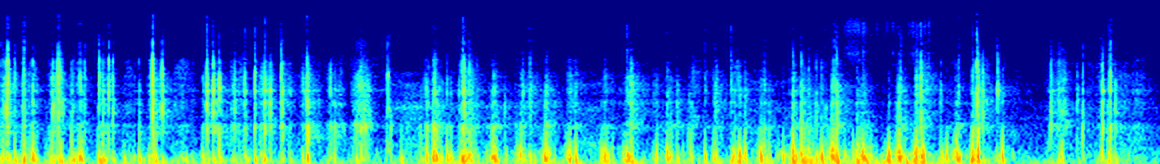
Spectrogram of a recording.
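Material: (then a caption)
Plastic. Fingertips and nails scratch and twist a plastic screw cap on an empty clear PET bottle. A dense, rapid run of short, dry scratching and crinkling clicks with a heavy low thump to each, each tick dying away almost instantly. The clicks quieten briefly near the end.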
